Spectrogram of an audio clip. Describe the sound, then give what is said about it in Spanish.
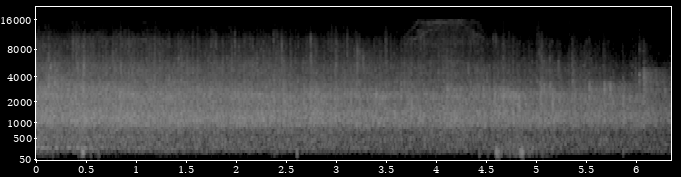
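An audience claps steadily, giving applause to the Lord, a dense wash of many hands at an even loudness that tapers off slightly toward the end, with no voices standing out. “Alguien dele un aplauso al Señor con todo su corazón.”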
